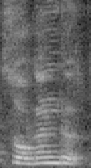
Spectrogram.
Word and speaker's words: सौगंध: आगे है सौगंध। ये क्या है, सौगंध। औ की मात्रा आ रही तो औ ही बोलेंगे, सौगंध, ना कि सौगंध।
